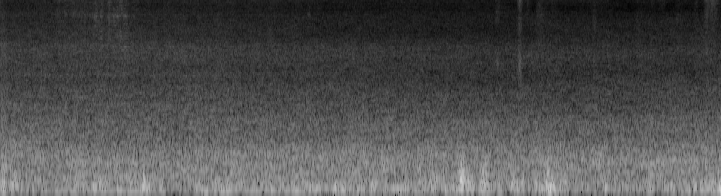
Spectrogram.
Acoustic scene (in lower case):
park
